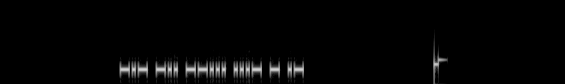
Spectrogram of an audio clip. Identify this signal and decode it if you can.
Morse code, heard as a keyed tone, about 40 wpm, 700 Hz. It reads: KD7VTA
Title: USA Call Signs - 6 Characters - 4x Character Spacing - 40wpm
